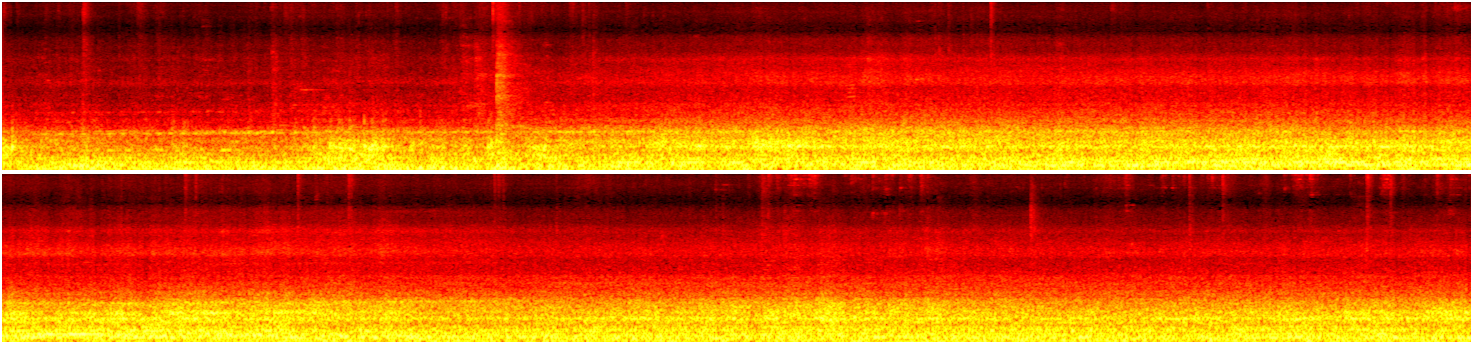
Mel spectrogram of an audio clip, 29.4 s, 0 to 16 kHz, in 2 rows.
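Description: Cabin noise of an MTR East Rail Line SP1900 (IKK) electric train running at speed: a steady, loud rumble of wheels on rail and running gear. A single sharp click sounds about five seconds in.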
